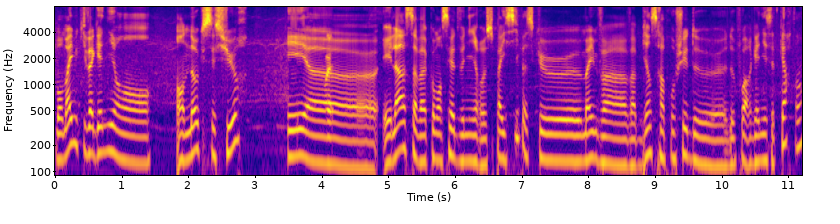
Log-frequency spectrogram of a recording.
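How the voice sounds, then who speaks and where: Talking very slowly over light background noise, a man uses a medium pitch with ordinary pitch variation. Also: very even loudness. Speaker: gaming streamer and esports caster. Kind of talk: live esports commentary. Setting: live stream. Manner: animated. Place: home room.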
